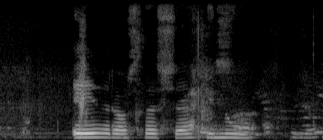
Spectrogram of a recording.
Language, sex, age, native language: Icelandic, male, 9, Icelandic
